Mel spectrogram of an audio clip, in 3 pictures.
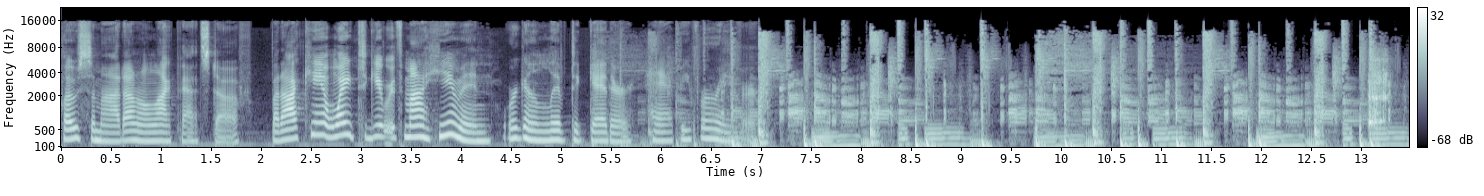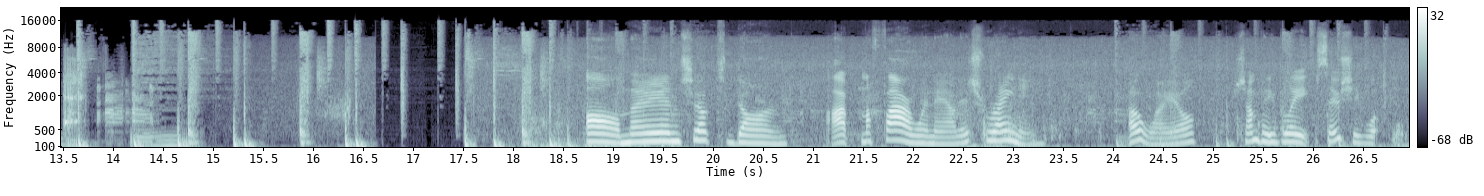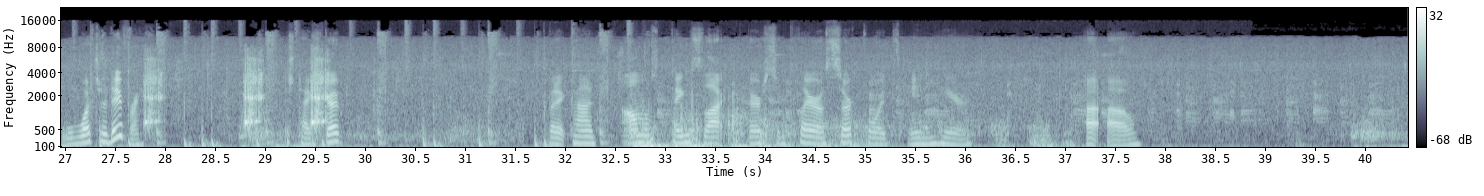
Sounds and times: Drum machine: 0:12.6 - 0:19.2.

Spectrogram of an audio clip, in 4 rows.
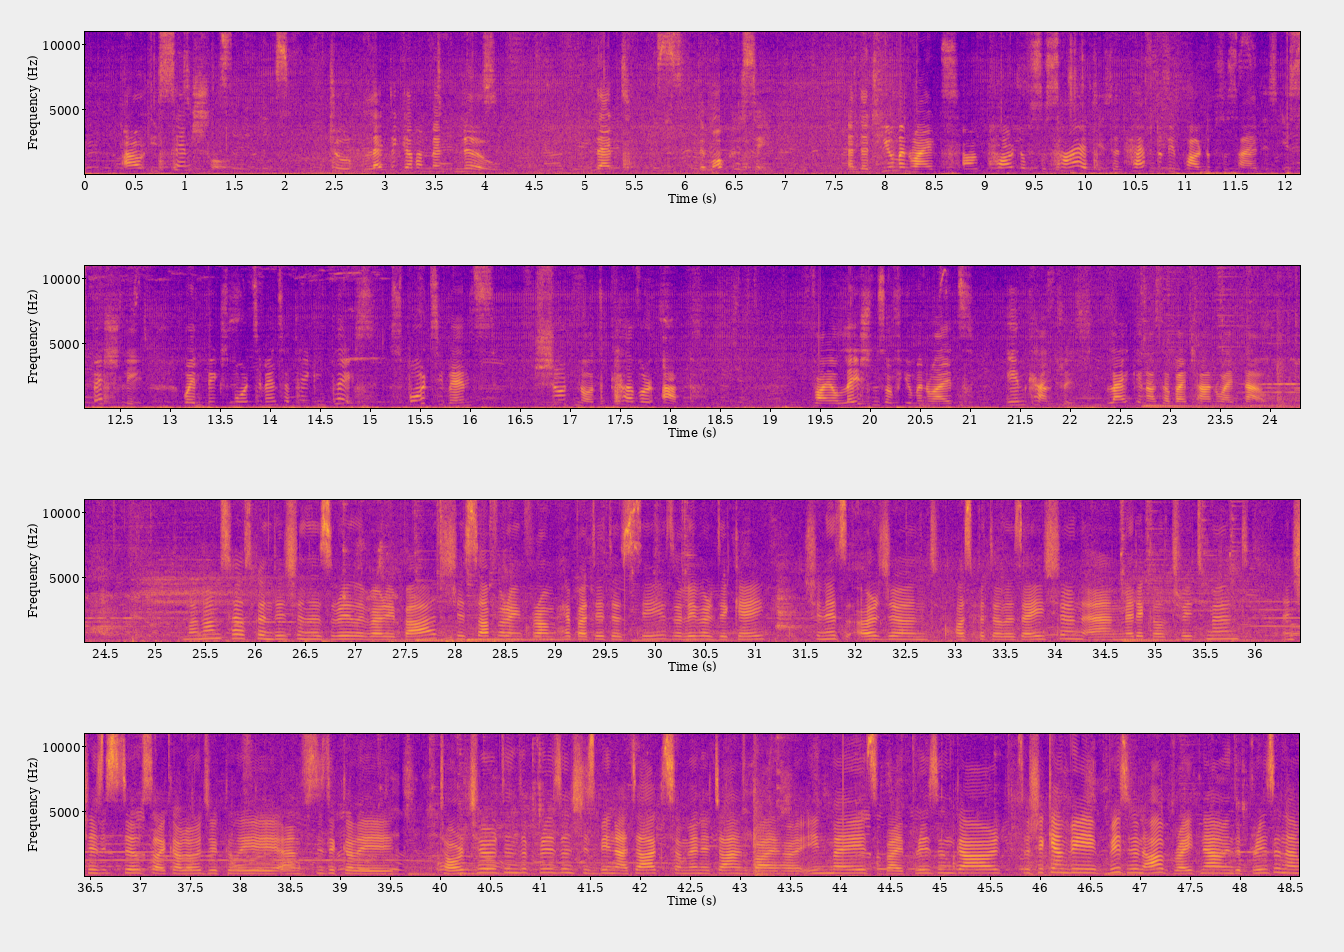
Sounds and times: Speech: 0:00.0 - 0:04.2, 0:07.6 - 0:18.4, 0:19.4 - 0:24.2, 0:25.3 - 0:48.5.

